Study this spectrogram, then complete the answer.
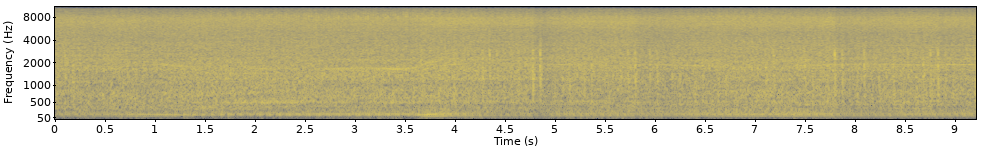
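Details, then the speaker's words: Nissan KA24DE at a steady idle with a quick, light knock at a constant rate; rod knock after oil starvation from an unnoticed high-pressure oil leak during hot-summer autocross runs. "Not that it matters though, because my engine is knocking."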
